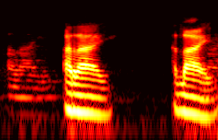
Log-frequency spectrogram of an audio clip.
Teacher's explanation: R sound in Thai is not like an R in English. It's kind of between an R and an L. So if it's more convenient, you can just use an L instead of an R and say อะไร อะไร อะไร อะไร คนชื่ออะไร The intonation อะไร for อะไร I is a completely neutral tone.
